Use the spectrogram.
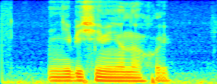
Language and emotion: Russian, neutral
